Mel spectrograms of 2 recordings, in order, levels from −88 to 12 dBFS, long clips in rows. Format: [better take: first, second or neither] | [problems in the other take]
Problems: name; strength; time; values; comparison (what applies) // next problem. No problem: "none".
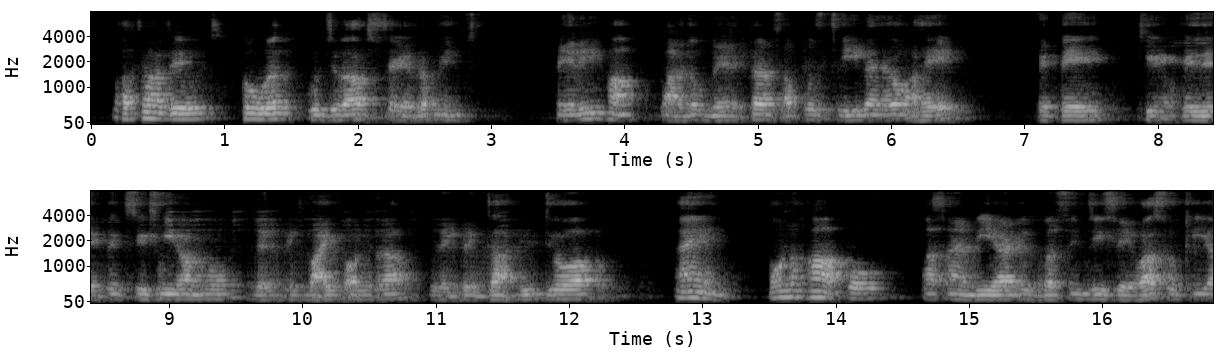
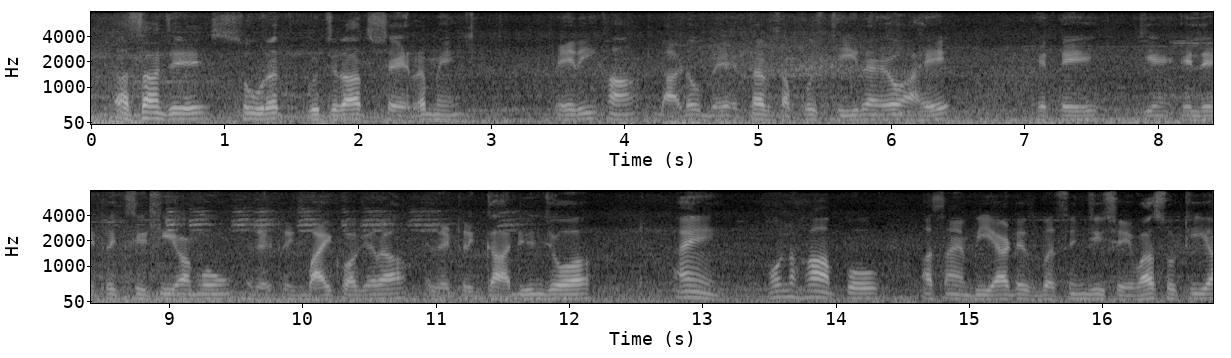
second | noise reduction (neural mask model DeepFilterNet 3)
